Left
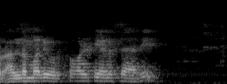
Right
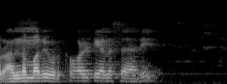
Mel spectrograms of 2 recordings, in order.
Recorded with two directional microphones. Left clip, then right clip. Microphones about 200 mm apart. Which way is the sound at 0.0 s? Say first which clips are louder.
Right 5 dB; 40° right (ahead or behind).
